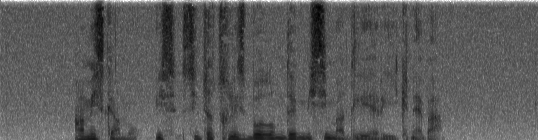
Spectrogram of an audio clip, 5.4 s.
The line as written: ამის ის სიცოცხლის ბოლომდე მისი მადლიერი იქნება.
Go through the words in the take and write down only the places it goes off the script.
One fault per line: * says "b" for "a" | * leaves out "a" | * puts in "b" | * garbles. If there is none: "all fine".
* puts in "გამო"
